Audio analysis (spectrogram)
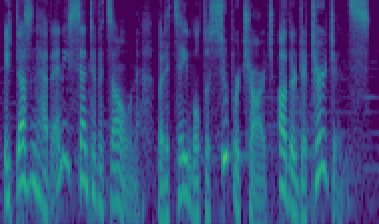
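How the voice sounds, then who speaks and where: An actress playing an exasperated, emphatic young worker in a video game. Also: female voice, sits low, quick pace, husky, long reverb tail, soft background music, full character voice. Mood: explaining. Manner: expressive, emphatic. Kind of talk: game voice acting.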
